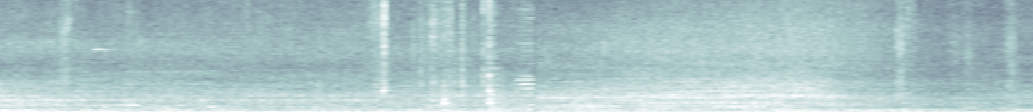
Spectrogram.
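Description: Street traffic noise: a steady low engine hum with a vehicle passing about halfway through, and a few light clicks.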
